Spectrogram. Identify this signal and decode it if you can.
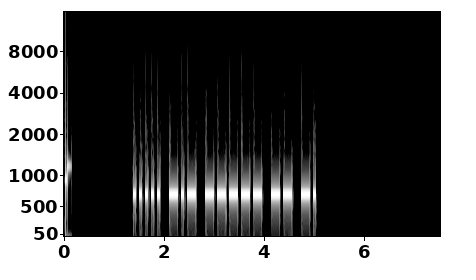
Morse code, heard as a keyed tone, about 20 wpm, 700 Hz. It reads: 5K0MN
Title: Code Groups - 5 Letter:Numbers - 20wpm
